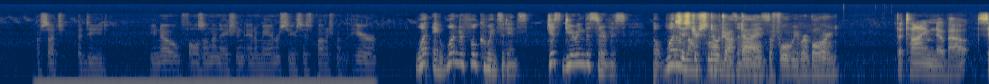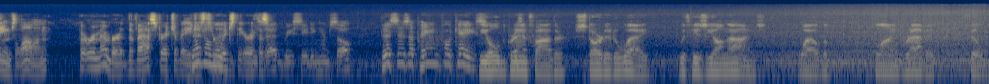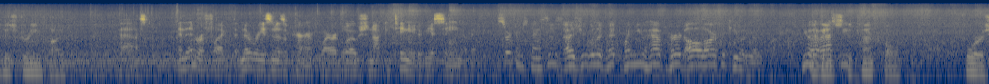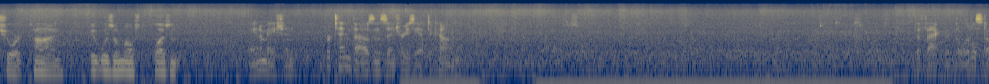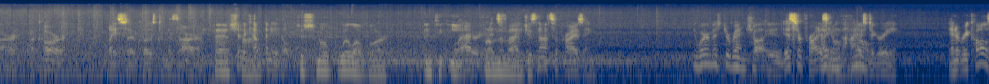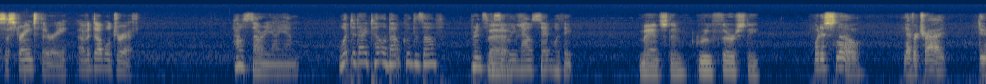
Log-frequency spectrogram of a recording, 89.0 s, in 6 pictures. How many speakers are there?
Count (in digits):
6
